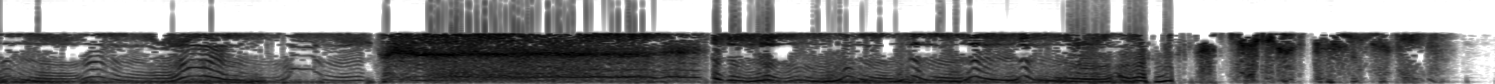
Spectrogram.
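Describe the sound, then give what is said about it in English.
A voice imitates a dentist's drill: loud warbling, wavering whines give way to a steady, high-pitched sustained whine lasting a few seconds, then more wobbling whines and choppy bursts at the end. “Drilling a hole in his head, sucking his brains out?”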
